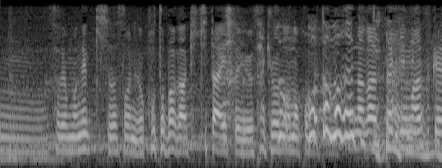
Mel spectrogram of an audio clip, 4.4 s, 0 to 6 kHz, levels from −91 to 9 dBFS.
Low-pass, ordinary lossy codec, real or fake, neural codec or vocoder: 5.4 kHz; none; real; none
